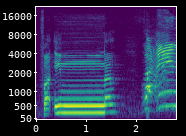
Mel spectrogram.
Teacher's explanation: فإن, فإن, نون مشدد میں ایک الف کا غنہ ہوگا, حمزہ کو عین کی آواز سے بدلیں گے نہیں, حمزہ کلیئر ہونا چاہیے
